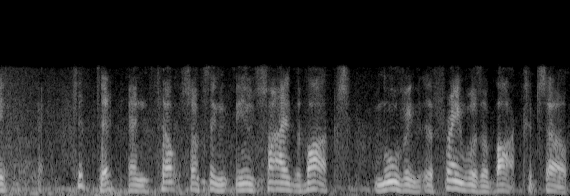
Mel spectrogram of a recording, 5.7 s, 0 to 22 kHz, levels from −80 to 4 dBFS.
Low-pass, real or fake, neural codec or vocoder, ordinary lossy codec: 5.4 kHz; fake; codec, 16 kHz, 4 kbps, FreqCodec, smaller model; Opus, 16 kbps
